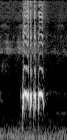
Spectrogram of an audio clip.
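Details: A single phrase of four rounded, hollow coos from a local zebra dove kept as a lure bird. The last note is drawn out longest. Low background hum underneath.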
